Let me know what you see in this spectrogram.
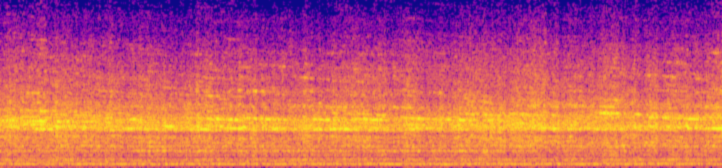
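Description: Intermodal freight train cars rolling past at speed: a steady, unbroken sound of wheels on rail with a constant hum running through it.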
